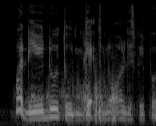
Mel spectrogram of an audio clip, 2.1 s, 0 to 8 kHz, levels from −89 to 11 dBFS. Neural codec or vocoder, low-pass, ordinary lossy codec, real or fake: none; 7.2 kHz; Opus, 64 kbps; real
